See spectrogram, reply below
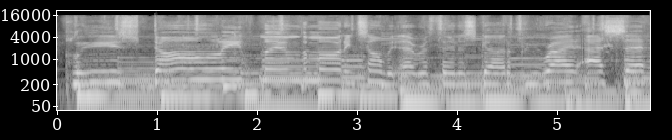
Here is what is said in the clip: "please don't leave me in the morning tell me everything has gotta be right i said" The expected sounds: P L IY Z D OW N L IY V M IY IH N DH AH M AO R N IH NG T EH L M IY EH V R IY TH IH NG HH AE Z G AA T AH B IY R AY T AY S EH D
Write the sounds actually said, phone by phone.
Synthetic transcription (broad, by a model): P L IY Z D OW N L IY V M IY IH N DH AH M AO R N IH NG T EH L M IY EH V R IY TH IH NG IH Z G AA T AH B IY R AY T AY S EH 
